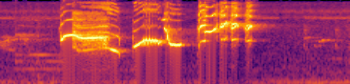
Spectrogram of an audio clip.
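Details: Kacer (white-rumped shama) in aggressive challenge song used to provoke rivals: a harsh, buzzy rich phrase followed by quick slurred whistles and crackling notes, then a brief pause.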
